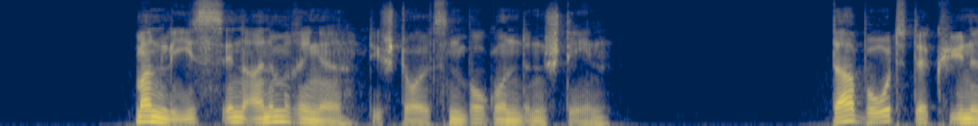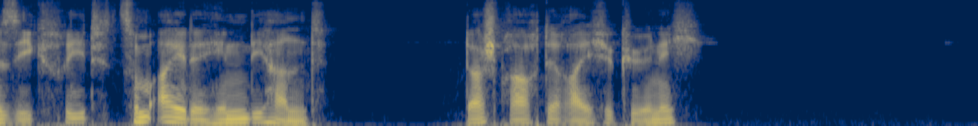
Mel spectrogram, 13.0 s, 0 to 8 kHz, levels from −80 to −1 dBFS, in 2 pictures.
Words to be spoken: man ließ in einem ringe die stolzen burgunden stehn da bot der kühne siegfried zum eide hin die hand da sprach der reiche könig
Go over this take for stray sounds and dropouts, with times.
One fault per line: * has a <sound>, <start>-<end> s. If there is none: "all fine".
all fine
